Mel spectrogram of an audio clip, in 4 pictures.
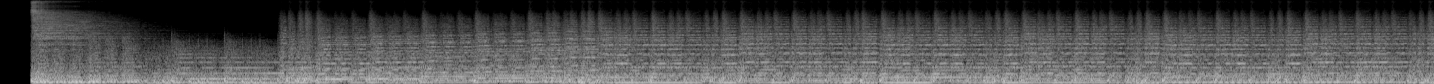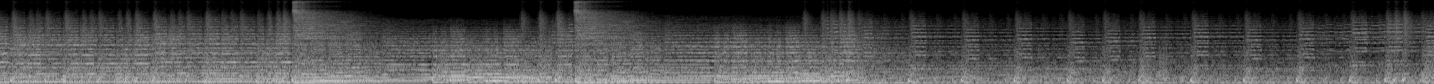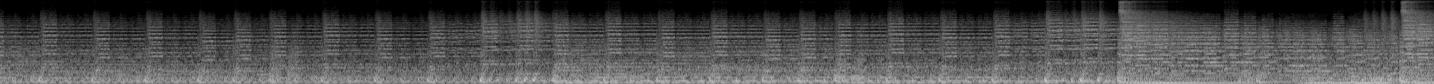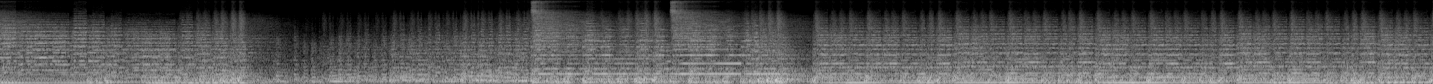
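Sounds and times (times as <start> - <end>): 
triumphant brass: 0.3 - 57.3.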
